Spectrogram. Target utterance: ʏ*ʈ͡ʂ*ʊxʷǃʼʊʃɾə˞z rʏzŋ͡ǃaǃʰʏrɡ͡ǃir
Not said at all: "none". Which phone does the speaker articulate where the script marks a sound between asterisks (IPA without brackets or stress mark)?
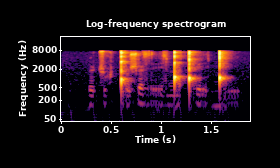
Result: ʈ͡ʂ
